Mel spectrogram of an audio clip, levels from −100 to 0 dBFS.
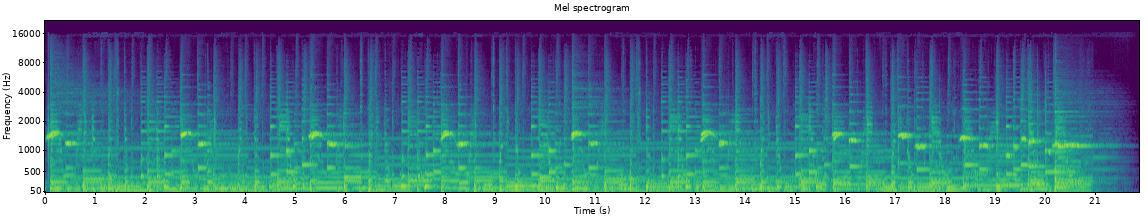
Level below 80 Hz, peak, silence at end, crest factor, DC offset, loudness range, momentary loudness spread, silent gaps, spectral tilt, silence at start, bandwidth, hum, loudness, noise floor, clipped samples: -32 dBFS; -2 dBFS; 0.55 s; 18 dB; under 0.1%; 2 LU; 7 LU; none; -7.5 dB/octave; 0 s; 11.5 kHz; none; -21 LUFS; -53 dBFS; under 0.1%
